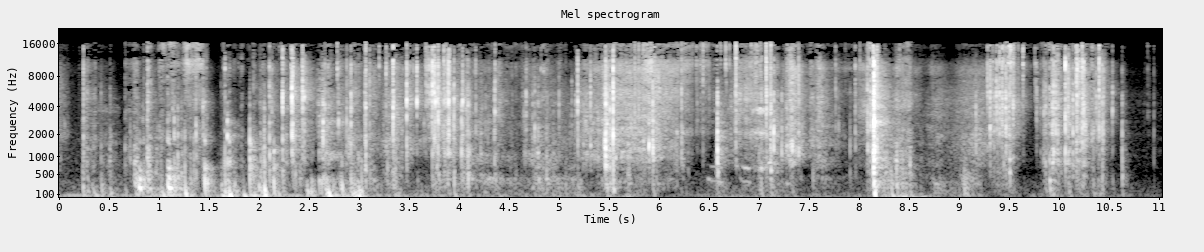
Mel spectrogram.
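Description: Foil wrapper of a Japanese Pokémon card pack crinkling and tearing as it is pulled open: many irregular rustling, crackling bursts with pauses between them, and one sharper, louder rip late on.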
